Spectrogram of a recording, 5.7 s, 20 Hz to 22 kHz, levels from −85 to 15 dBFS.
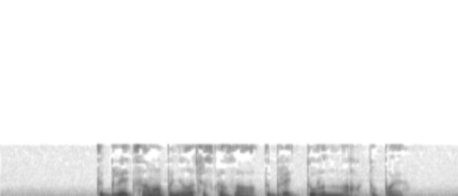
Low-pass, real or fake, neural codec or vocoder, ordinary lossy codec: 7.2 kHz; real; none; MP3, 24 kbps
